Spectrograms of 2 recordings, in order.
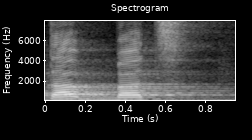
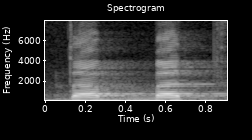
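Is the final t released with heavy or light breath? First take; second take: heavy; light. First: The final t has a strong burst of breath. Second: The final t has only a slight breath. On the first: The speaker calls it wrong. "Kalau tabbat itu salah" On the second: The speaker calls it right. "hanya sedikit yang keluar"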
